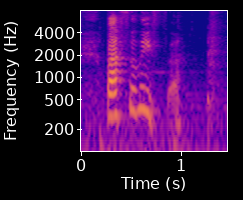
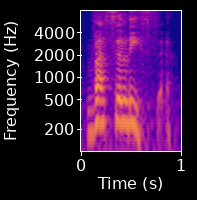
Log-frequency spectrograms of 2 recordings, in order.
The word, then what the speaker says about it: Vasilisa: that i was sent no vasalisa let me make sure i'm pronouncing the name correctly okay vasilisa that's her name but i could read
